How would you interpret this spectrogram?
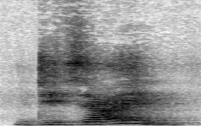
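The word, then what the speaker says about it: design: अगला देखिए जी साइलेंट, जी को कहां साइलेंट करना है, एन से पहले। कहां पे, एन से पहले गाइस आपको इस जी को साइलेंट रखना है।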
